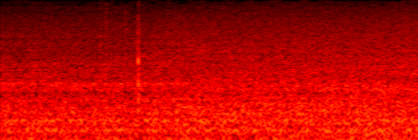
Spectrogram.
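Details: Car cabin blower motor reference clip showing how it should sound: smooth, even rush of air with no ticking, grinding or wobble; owner says the actual blower motor does not sound healthy.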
